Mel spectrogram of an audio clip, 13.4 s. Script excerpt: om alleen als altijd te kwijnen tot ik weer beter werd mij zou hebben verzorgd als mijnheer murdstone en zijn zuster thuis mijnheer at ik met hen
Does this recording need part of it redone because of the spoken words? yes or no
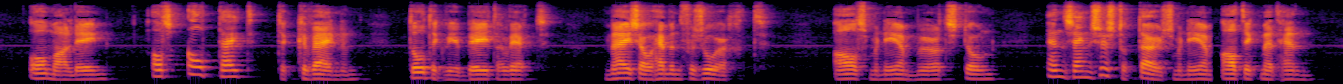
no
